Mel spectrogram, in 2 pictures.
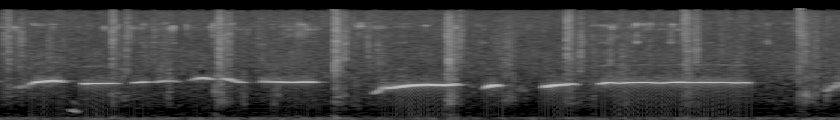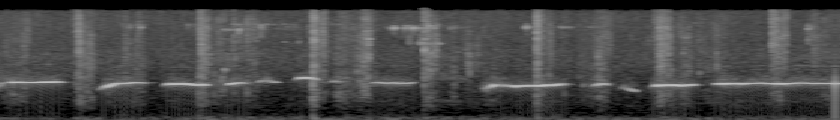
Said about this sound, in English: Must you whistle, Malduit? Pardon, sire. We can trudge through this muddy wood in stoic silence if you wish. Perhaps my whistling is frightening away the Green Chapel, and that is why we have yet to find it.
